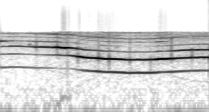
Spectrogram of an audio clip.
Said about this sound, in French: Dans un long miaulement, il appela tous les chats du monde à faire de même.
